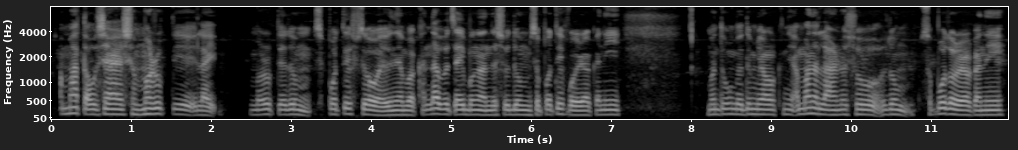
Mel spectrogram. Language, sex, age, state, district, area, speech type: Manipuri, male, 18-30, Manipur, Chandel, rural, spontaneous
